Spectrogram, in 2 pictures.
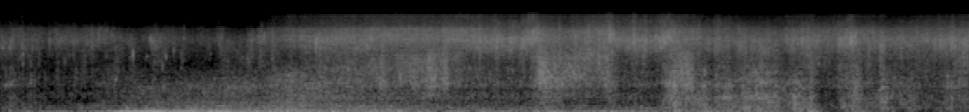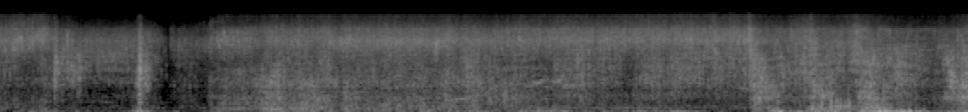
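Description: Water spraying from a hose in a steady hiss, washing down a surface. It starts about two seconds in and cuts out briefly a little past the middle, with a few light knocks along the way.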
